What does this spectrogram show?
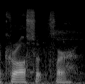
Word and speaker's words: Croisset: Now, the Crossett was a French vessel, and I think it's pronounced Croisset, if I'm not mistaken. But we call it the Crossett in our Irish way.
